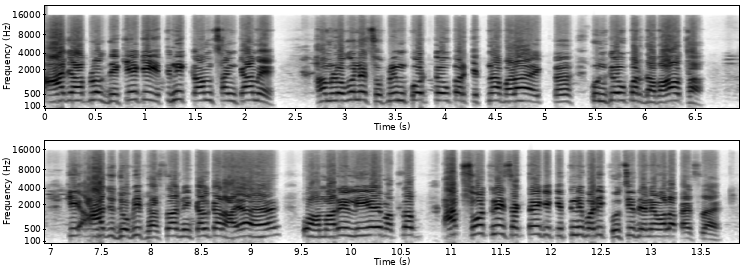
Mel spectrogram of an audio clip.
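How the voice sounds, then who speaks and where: A man's raised, projected voice, extremely high in pitch, fairly slow and fairly even in intonation, with a dry, close sound and no echo. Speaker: protest leader of investors. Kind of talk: rally speech.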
